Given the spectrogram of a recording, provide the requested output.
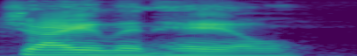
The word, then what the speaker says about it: Gyllenhaal: It's pronounced Gyllenhaal.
